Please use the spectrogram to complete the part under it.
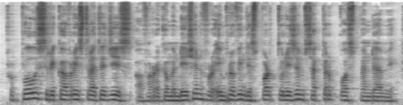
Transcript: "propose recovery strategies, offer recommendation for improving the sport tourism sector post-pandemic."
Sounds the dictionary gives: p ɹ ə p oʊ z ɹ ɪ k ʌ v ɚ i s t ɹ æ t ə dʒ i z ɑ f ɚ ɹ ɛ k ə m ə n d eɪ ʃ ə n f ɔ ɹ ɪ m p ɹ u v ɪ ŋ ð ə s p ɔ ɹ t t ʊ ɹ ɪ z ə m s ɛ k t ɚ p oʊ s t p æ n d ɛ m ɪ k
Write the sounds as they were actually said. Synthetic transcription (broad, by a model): p ɹ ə p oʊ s ɹ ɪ k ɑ v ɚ i s t ɹ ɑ t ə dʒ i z ɑ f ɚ ɹ ɛ k ə m ə n d eɪ ʃ ə n f ɔ ɹ ɪ m p ɹ u v ɪ ŋ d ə s p ɔ ɹ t t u ɹ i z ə m s ɛ k t ɚ p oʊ s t p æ n d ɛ m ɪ k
